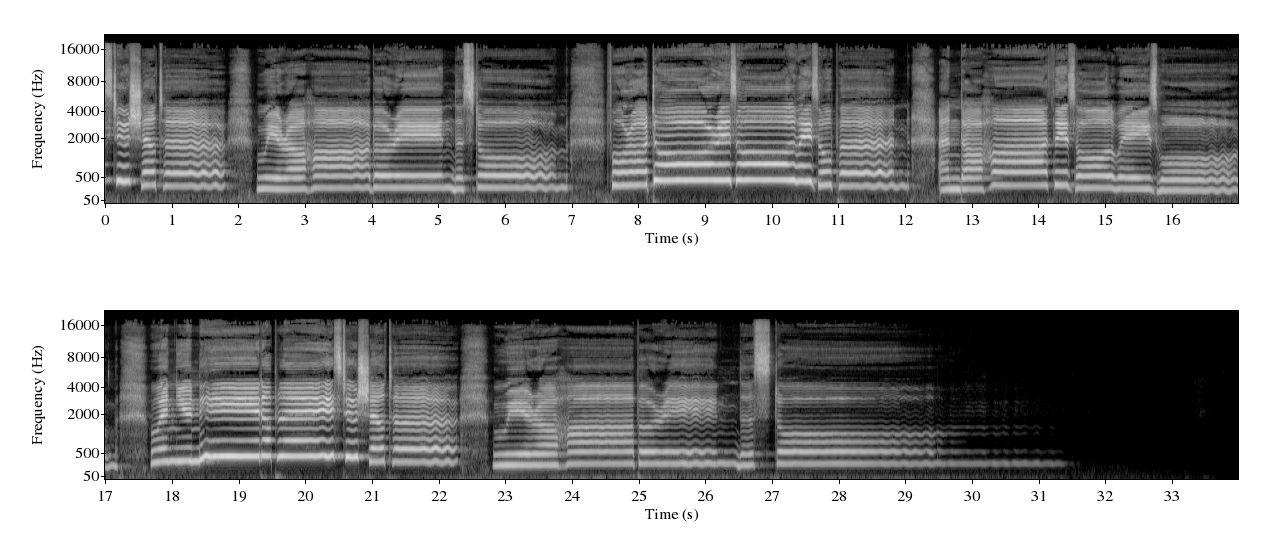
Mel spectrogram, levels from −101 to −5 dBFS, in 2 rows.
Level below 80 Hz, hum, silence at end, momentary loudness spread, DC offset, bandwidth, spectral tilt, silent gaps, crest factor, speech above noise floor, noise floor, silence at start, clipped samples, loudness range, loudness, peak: -70 dBFS; none; 4.55 s; 17 LU; under 0.1%; 18 kHz; 0.5 dB/octave; none; 20 dB; over 64 dB; under -90 dBFS; 0 s; under 0.1%; 10 LU; -23 LUFS; -6 dBFS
